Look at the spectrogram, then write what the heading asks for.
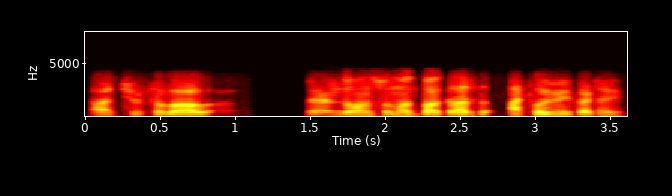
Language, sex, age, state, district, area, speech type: Kashmiri, male, 30-45, Jammu and Kashmir, Srinagar, urban, conversation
